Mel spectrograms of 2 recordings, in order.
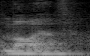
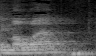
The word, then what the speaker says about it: Moab: In English, we say Moab. In your Bibles, it's spelled M-O-A-B. In Hebrew, we say Moab. Replace the B with a B. And the Hebrew letter bet, depending on how it's written, can be pronounced as a vet or as a bet. So or, like a B or a V.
